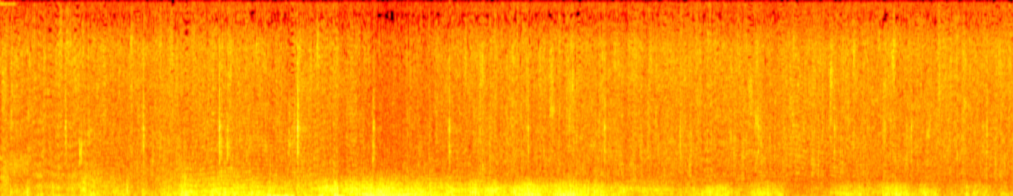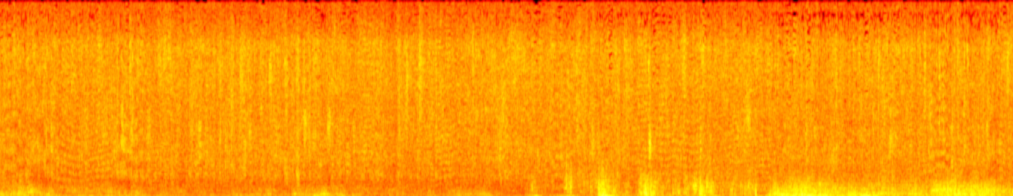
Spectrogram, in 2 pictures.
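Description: Thunderstorm on a film soundtrack: steady rain with rolling thunder, loudest over the first several seconds and quieter in the middle, then sharp thunder cracks about twenty seconds in followed by another roll.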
